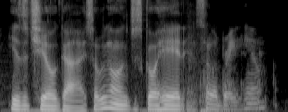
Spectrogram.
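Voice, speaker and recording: The recording is very clean, with a silent background. A man speaks in an animated tone with ordinary pitch variation. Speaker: streamer. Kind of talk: live stream chat. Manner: loud.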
